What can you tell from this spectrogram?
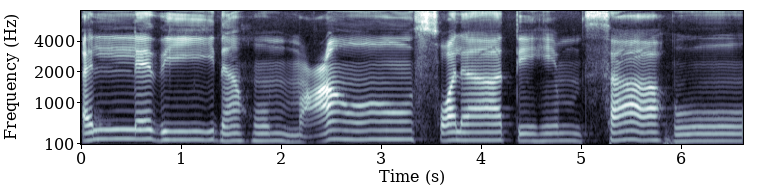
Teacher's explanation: अल्लज़ीना नून की ज़बर को लंबा नहीं करना, हम पे मीम ना हिले, आँ यहाँ पे गुन्ना होगा, देर लगेगी।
